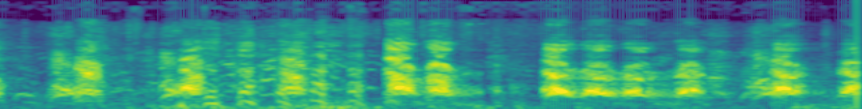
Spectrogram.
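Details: Shiba Inu named Shimeji facing a gorilla, giving a quick run of short, harmonic barks and yips with brief gaps between bursts; the calls blur together at moments, and speech may be mixed in.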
